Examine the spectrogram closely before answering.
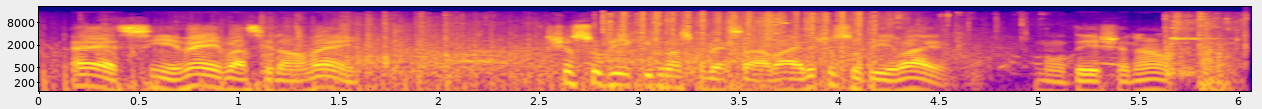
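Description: A gun fires several shots.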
